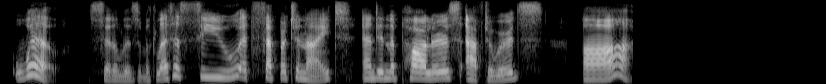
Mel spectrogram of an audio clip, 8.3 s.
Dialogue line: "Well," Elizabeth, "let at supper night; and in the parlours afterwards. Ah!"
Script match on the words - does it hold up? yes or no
no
